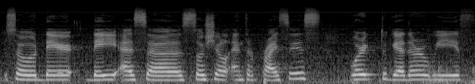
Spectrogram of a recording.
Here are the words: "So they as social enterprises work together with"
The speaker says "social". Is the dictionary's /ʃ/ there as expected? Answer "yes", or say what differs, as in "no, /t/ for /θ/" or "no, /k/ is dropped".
yes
